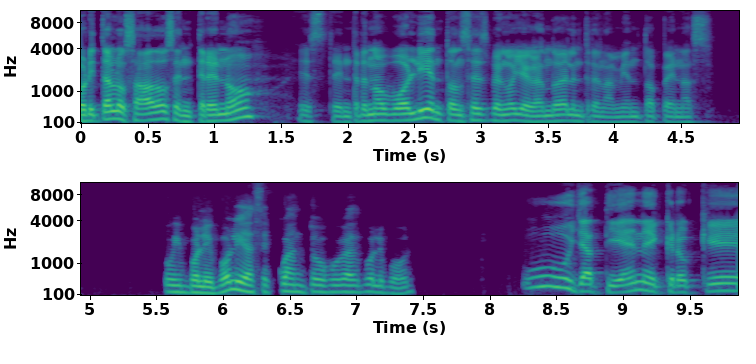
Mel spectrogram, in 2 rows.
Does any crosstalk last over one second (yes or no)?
no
